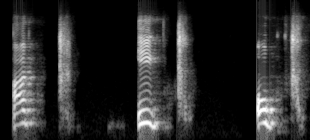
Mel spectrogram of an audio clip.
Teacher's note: When we touch the root of the tongue on the hard palate, then we make kaf letter sound.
